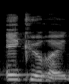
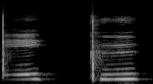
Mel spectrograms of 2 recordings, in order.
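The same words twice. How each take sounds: First: Said in the usual way. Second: Écureuil slowly as é, cu, reuil; split into syllables. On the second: Shown as a demonstration. Teacher counting syllables with pupils, écureuil split up slowly. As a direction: count out écureuil with a pause after each syllable. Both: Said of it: "On va compter ensemble les syllabes".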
